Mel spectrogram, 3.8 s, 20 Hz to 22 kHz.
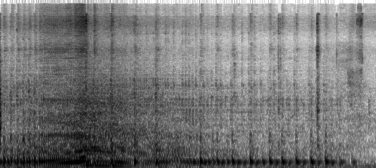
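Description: A warm Peugeot Kisbee 2015 two-stroke scooter engine revs up and holds high, then settles into a fast, pulsing idle with clattery putters, close and alone.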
